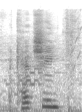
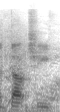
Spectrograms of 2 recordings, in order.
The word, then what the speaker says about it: Akechi: multiple I kept cheated akechi yeah I have to double check myself mentally every time I say his name so I've been saying a Duchy sometimes because I'm a [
